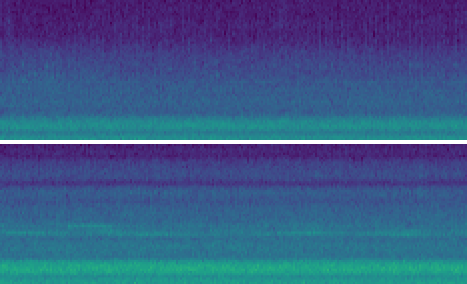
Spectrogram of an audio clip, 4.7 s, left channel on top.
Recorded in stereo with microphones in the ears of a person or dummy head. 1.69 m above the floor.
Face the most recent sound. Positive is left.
turn(degrees=-85)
